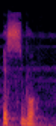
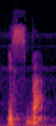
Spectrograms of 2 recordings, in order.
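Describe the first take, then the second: First: The vowel after the b is u. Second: The vowel after the b is a. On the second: "Jadi a-nya itu bisa a"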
